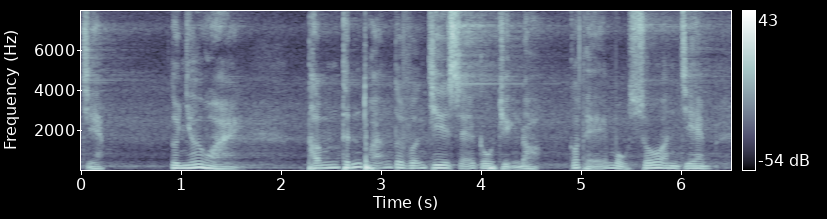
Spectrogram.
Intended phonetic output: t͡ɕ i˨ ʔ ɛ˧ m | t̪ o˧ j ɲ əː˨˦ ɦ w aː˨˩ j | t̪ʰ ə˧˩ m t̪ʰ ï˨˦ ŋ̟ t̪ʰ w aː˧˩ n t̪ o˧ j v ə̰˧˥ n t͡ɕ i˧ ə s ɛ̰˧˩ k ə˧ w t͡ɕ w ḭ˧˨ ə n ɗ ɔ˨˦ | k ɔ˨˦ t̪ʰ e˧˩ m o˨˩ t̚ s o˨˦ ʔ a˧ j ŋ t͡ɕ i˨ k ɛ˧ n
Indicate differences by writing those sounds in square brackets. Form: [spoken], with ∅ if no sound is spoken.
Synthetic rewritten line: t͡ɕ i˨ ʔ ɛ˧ m | t̪ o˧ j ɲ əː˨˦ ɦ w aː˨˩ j | t̪ʰ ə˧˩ m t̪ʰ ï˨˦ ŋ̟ t̪ʰ w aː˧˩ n t̪ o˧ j v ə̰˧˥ n t͡ɕ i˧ ə s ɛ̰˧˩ k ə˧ w t͡ɕ w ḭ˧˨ ə n ɗ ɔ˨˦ | k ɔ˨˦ t̪ʰ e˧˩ m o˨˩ t̚ s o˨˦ ʔ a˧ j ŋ t͡ɕ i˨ [ʔ] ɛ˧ [m]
